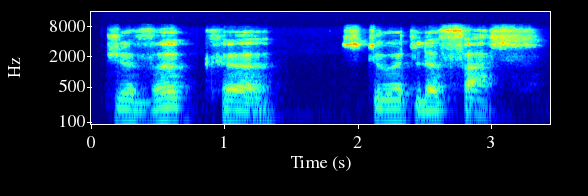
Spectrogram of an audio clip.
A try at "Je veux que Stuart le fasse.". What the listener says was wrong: Go all the way through because it's not joined up.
